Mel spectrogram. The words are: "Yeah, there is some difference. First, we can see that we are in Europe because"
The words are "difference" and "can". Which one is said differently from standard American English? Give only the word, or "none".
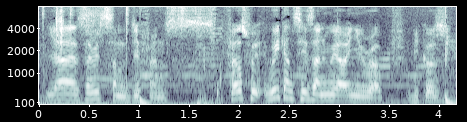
none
